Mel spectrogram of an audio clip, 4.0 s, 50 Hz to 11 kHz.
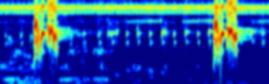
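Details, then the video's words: Sooty-headed bulbul singing in a vigorous, full-voiced style meant to draw wild birds closer: two short, bubbly, warbled phrases of quick descending notes, spaced about two and a half seconds apart, over a faint steady high hiss. "Suara Burung Kutilang GACOR Asli 100% Ampuh Untuk Memanggil Burung Kutilang Liar Auto Mendekat Emosi"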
